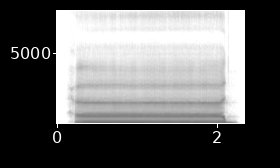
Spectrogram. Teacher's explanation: this ha long sound we are going to make it for 6 counts. After making it 6 count, then we are going to connect it with letter jim.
